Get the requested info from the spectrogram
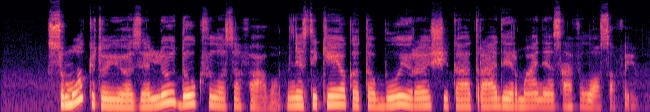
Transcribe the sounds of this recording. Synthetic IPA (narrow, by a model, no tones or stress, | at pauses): sʊmoːkʲit̪oːjʊɐzʲɛlʲʊd̪ɒʊkfʲɪlˠɔsɔfɑːʋoːnʲɛst̪ʲɪkʲeːjoːkɐt̪ːɐbʊiːɾɐʃʲiːt̪ɐɐt̪ɾɑːd̪ʲeːɪɾmɑːnʲeːsɑːfʲɪlˠɔːsɔfɐɪ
